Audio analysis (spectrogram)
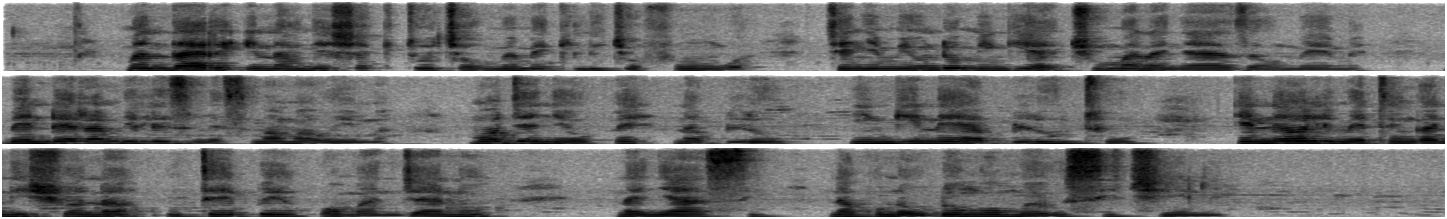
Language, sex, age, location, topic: Swahili, female, 36-49, Nairobi, government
